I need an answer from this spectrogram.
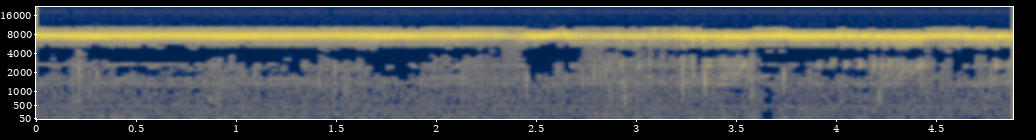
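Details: Calming cicada sound: a dense, high, sizzling buzz sustained without break, dipping briefly in loudness near the middle, over faint low background noise.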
